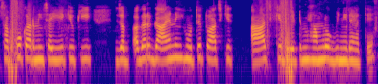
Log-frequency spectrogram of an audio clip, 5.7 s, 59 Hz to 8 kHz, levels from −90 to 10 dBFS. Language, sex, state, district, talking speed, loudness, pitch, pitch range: Hindi, female, Chhattisgarh, Rajnandgaon, 235 wpm, -16 LUFS, 250 Hz, 235-260 Hz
